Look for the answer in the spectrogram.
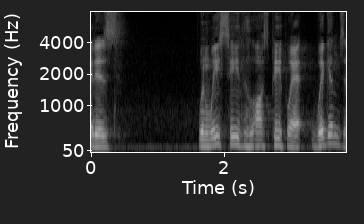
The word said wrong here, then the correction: Wegmans: is that how you pronounce that grocery store? Wegmans. Yes, that. Wegmans.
